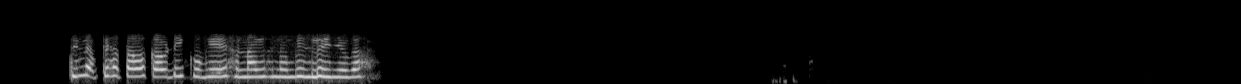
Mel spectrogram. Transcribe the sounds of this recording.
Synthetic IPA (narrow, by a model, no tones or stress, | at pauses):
t̪inəʔpɛɦat̪awakawɖikɔɡɛɦənaɡiɦɔnɔŋbiɲləjɲɔɡa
